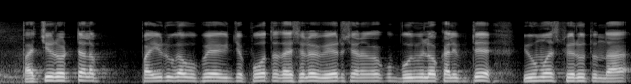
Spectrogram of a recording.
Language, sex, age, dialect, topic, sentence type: Telugu, male, 18-24, Central/Coastal, agriculture, question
